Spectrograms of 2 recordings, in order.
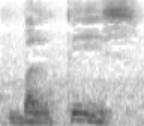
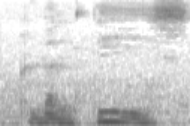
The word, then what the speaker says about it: بلقيس: المعروف المحفوظ بفتح الباء بلقيس. ما هل هناك لغة بكسر باء؟ لا. نعم. لكن المشهور بفتح الباء. نعم. بلقيس.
